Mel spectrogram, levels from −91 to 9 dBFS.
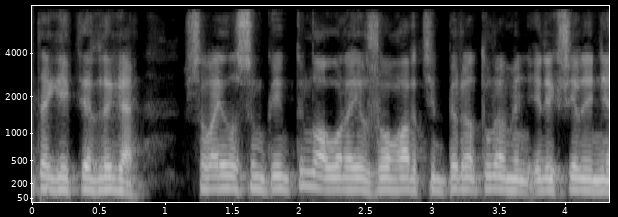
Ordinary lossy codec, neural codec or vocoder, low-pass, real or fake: MP3, 64 kbps; codec, 16 kHz in and 24 kHz out, 1.1 kbps, FireRedTTS-2 codec; 7.2 kHz; fake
